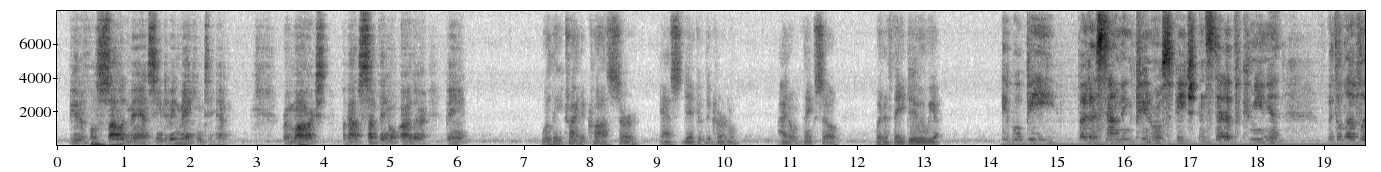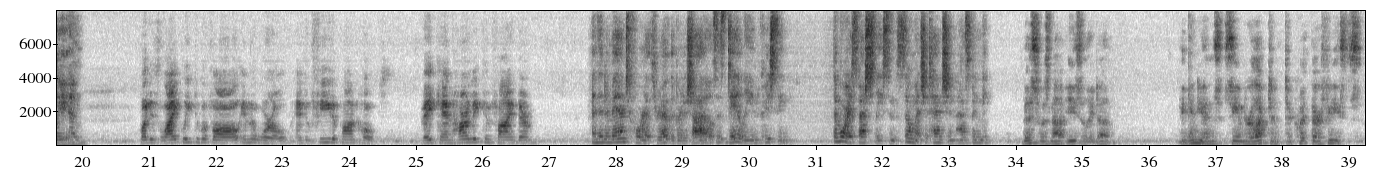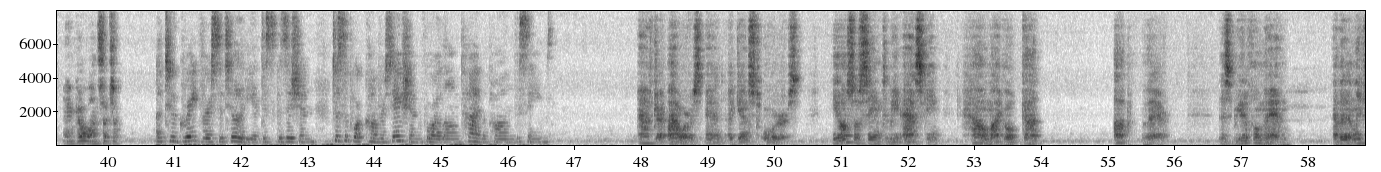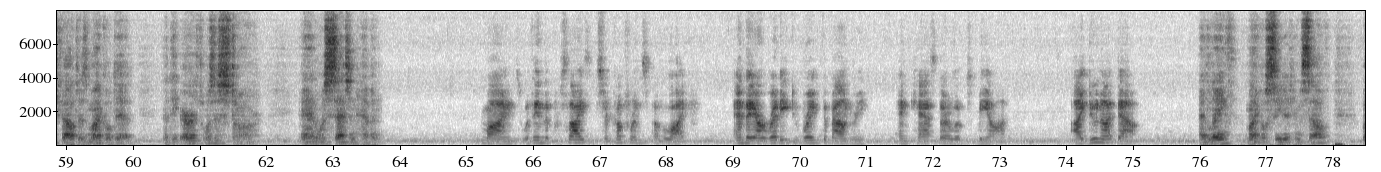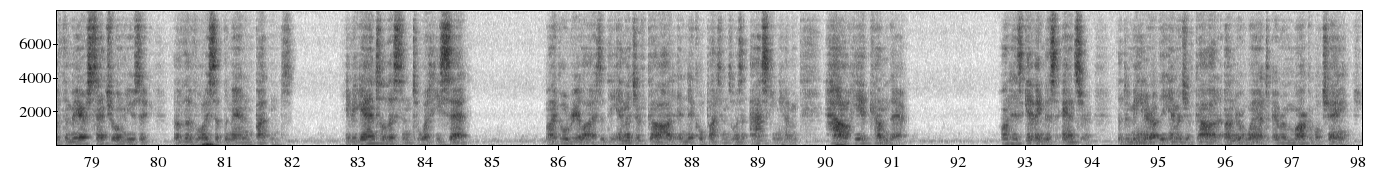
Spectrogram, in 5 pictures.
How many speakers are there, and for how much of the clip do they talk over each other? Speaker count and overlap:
seven, no overlap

